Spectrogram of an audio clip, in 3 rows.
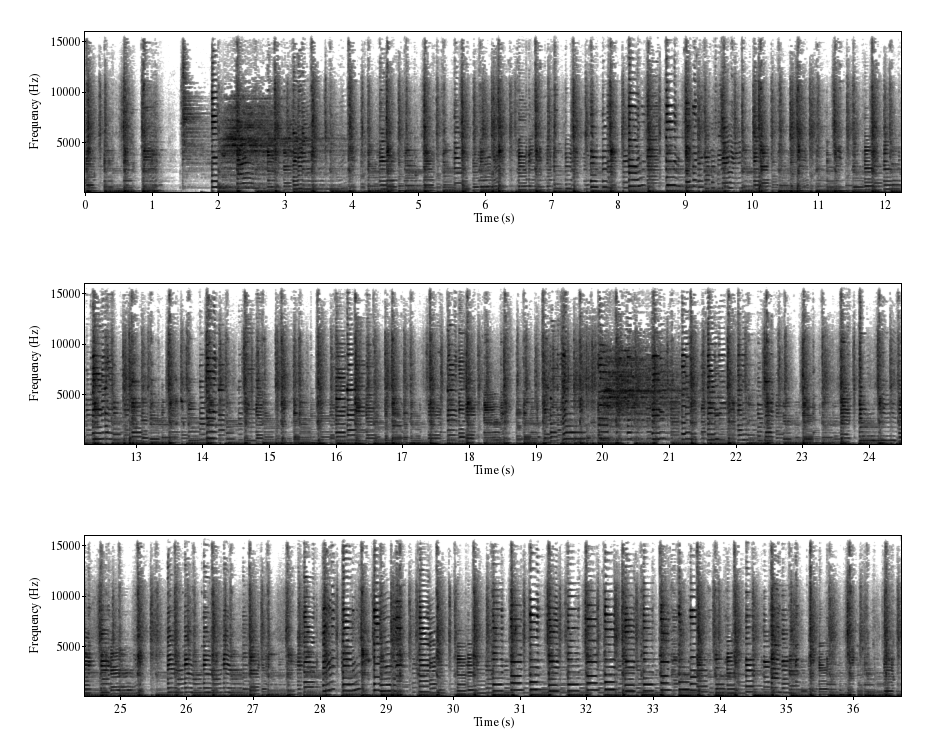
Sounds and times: Bass drum: 0.0 - 36.7
Drum kit: 0.0 - 36.7.

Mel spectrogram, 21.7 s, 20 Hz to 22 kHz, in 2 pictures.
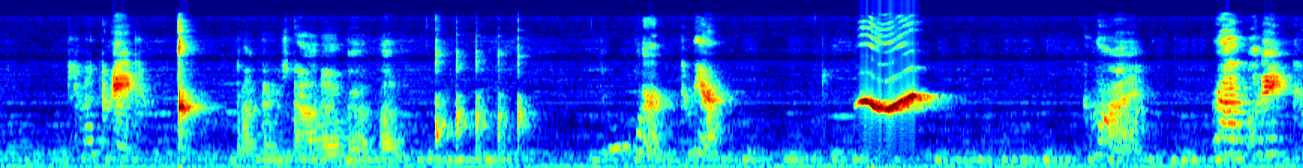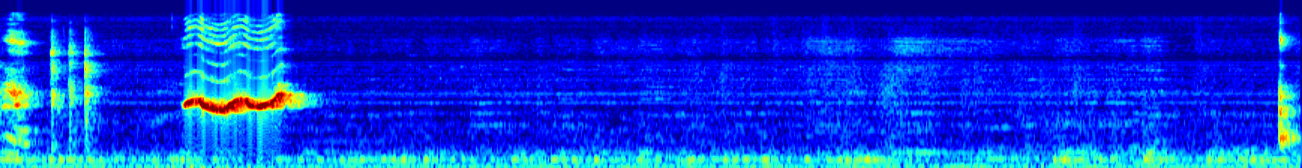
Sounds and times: Music: 0.0 - 21.7.

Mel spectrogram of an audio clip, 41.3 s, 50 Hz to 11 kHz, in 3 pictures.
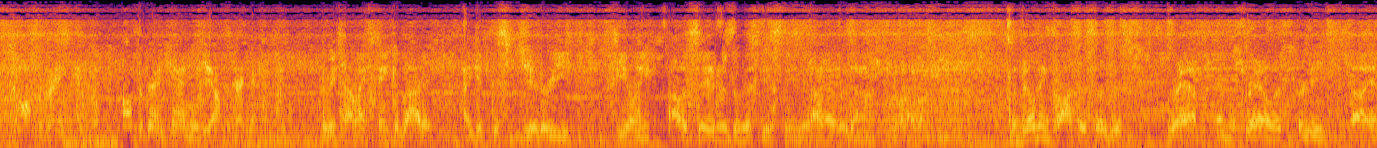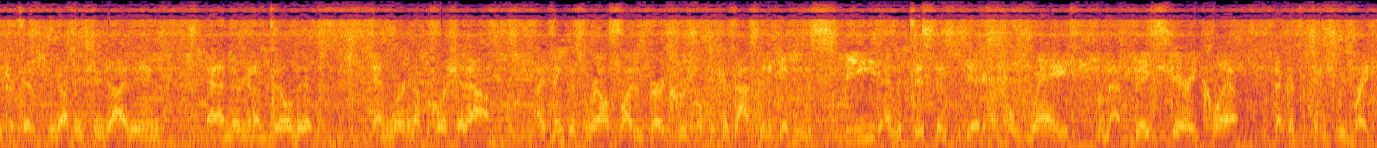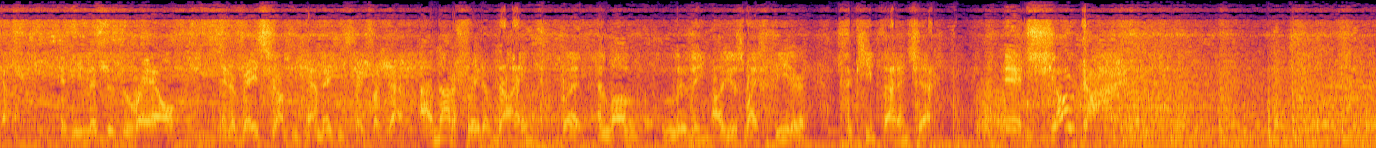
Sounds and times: Speech: 0.0 - 9.4, 10.1 - 38.9.

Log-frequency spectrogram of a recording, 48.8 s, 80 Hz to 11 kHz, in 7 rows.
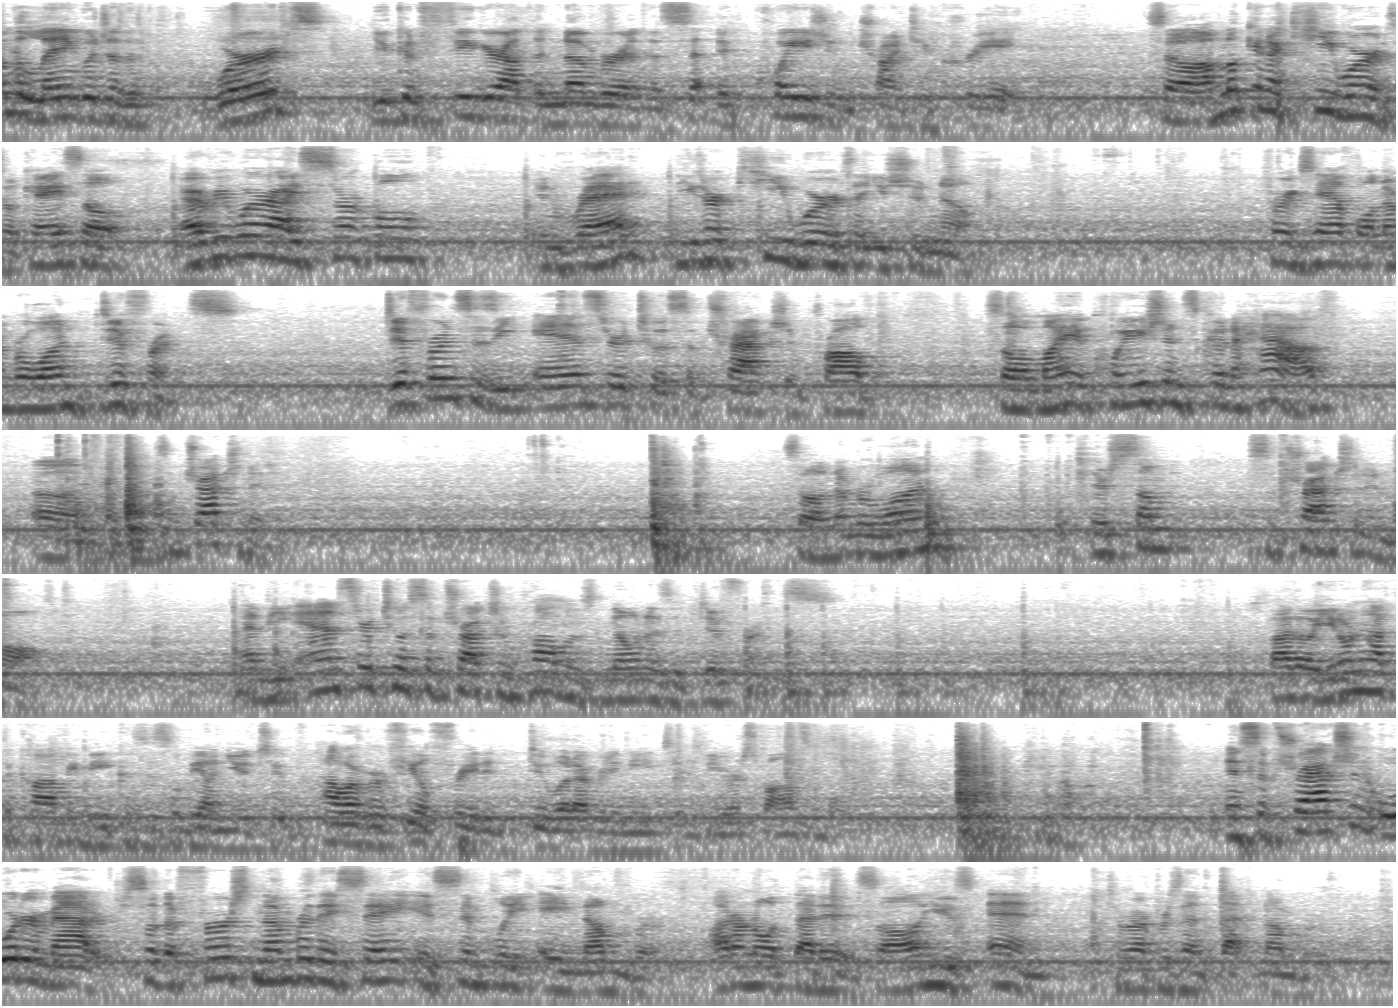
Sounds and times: Speech: 0.0 - 12.0, 13.3 - 15.2, 15.8 - 22.4, 24.8 - 28.2, 29.0 - 32.1, 34.2 - 39.1, 41.0 - 48.5.

